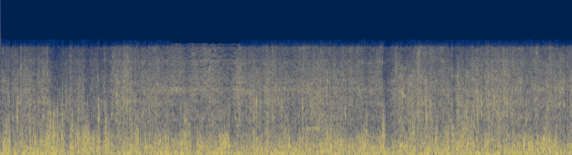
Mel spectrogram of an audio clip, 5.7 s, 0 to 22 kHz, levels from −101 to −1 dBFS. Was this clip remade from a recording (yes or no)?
no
